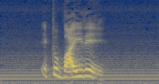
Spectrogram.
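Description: Steady electrical mains hum, a low drone made of several steady tones, running under the sound track. A man's voice speaks one short word about a second in.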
